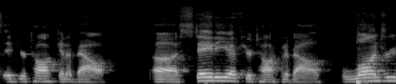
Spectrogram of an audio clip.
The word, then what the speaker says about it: Stadia: get a quick laugh say how do you pronounce it again his name is the cloud gaming platform Cydia yeah I heard it I heard it yeah when he said the other day no it's stadia a stadium oh look this is this is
